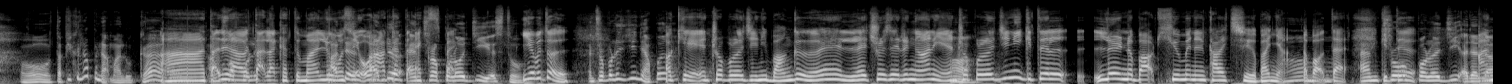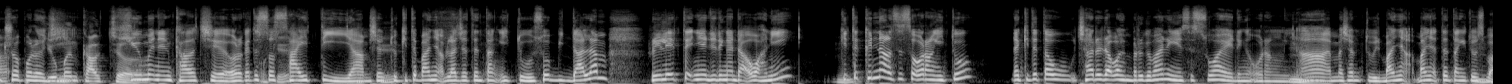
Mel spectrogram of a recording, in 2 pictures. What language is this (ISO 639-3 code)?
msa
